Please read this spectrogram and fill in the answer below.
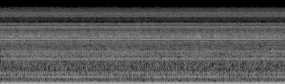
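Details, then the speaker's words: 3D-printed Frankenstein RC car differential (nylon diff gear) on the workbench, 600 W motor near full throttle, unloaded: a steady high whirr and hum from motor and gears, no clicks or skipping teeth; the gearbox runs normally. "The whole workbench was vibrating with complete mechanical efficiency. You could hear how efficient those gears were."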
